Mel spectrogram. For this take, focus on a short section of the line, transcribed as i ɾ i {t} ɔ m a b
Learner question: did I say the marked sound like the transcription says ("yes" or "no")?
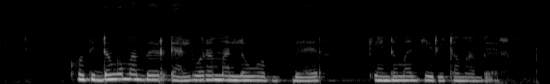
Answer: yes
